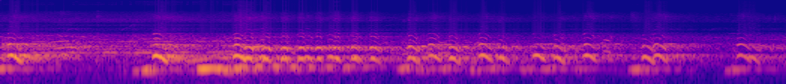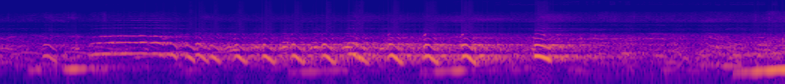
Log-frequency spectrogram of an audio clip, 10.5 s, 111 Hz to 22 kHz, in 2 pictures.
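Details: Two excited siamangs at Chiba Zoological Park, Japan, duet loudly in October 2013, threatening rivals at their territory. A fast run of accelerating, bouncing barks fills the recording, with a brief lull midway and children's chatter underneath.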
